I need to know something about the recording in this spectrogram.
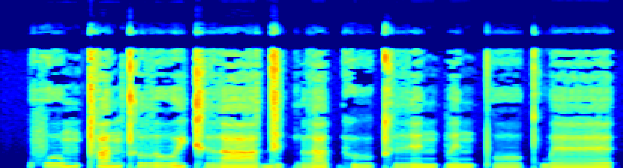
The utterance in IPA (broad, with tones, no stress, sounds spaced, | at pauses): f ɤː˦˥ m tʰ a˦˥ n kʰ r ɤː˧ j kʰ r aː˩˦ d e˨˩ k̚ r a˨˩ t̚ h ɯː˥˩ kʰ r e˦˥ n p e˨˩ n pʰ ɤː˧ kʰ w ɛː˩˦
